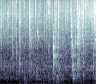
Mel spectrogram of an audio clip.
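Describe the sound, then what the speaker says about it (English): Butter sizzling and crackling in a hot pan, close up, with irregular little pops over a steady hiss. "wait for the butter to melt and start to sizzle before adding your cured veal"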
